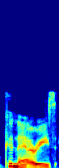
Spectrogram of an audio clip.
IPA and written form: kænəˈriːz (Canarese)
